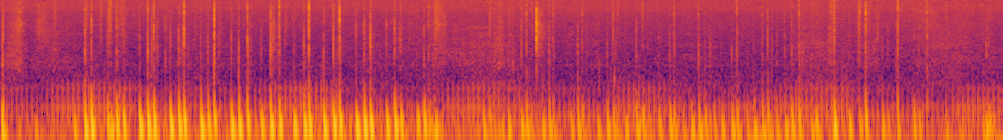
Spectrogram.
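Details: Deep, close purring from Basil, a house cat, swelling and fading in rhythmic bursts about twice a second, with scattered soft taps over the low throb.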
